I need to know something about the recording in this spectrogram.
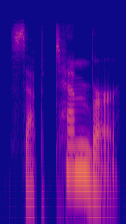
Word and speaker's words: September: It's a weak, strong, weak syllable pattern that can really help you nail the pronunciation. Just listen closely. September, October, November, December. Hear that? Da-dum-da. It's the same for all 4.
